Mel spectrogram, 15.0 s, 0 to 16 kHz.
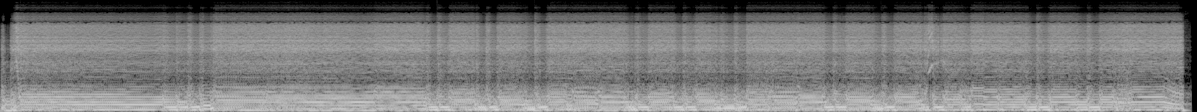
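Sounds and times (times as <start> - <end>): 
metal music: 0.0 - 14.9.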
